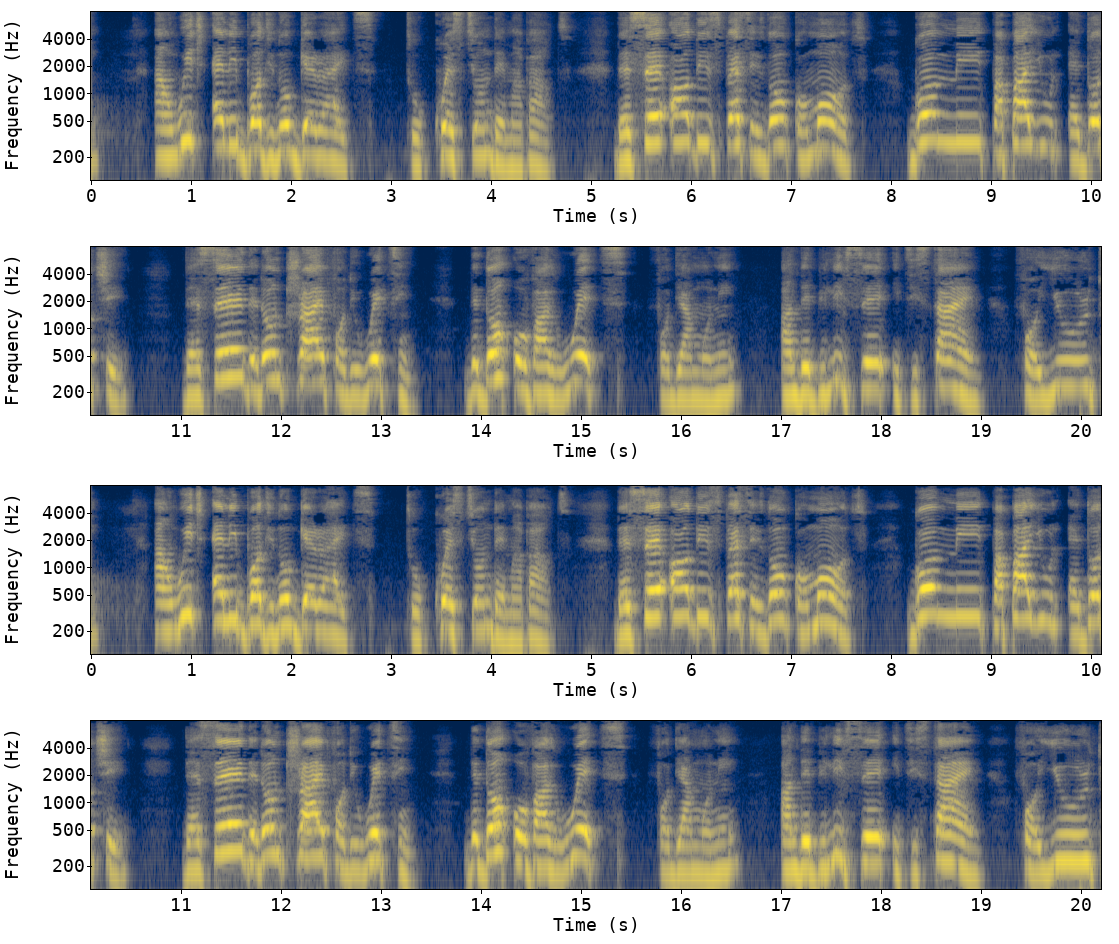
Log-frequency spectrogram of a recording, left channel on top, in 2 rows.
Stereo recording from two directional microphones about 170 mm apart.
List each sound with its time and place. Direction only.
0.6 s speech: 15° right (ahead or behind)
